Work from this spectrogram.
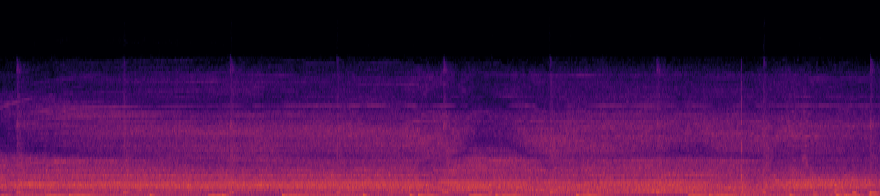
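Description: A heat gun warms the epoxy edge of an ocean wave cutting board, its steady, loud blowing whir running continuously and close by, with brief pulsing dips in the fan tone.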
